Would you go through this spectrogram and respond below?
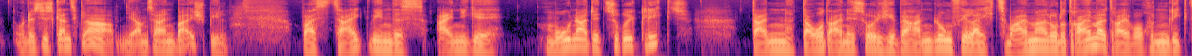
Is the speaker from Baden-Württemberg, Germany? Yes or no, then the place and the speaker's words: yes; Baden-Württemberg, Germany; Ich würde Ihnen als Schwabe ganz charmant antworten wollen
